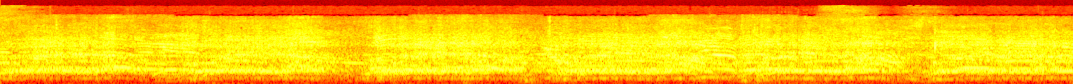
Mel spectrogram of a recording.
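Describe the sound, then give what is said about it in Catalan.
A large crowd of Barça fans at Camp Nou, waiting below for people to come out of the directors' box, roars and chants in a loud, sustained mass of voices that dips briefly a few times before surging again. “El públic que al camp del Barça esperava a baix la sortida de la llotja.”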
